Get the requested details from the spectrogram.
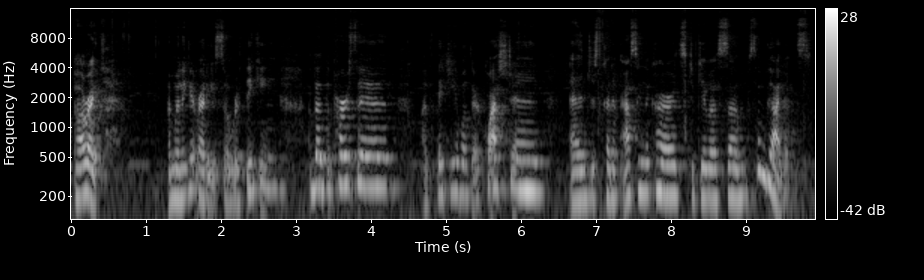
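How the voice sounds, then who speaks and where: Husky, creaky whiskey-voiced woman. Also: medium pitch, moderate pace, faint music behind. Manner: informal, conversational, talks directly to viewer. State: getting over a cold. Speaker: tarot reader giving a tutorial. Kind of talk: casual instructional chat. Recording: roomy echo, faint background noise.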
